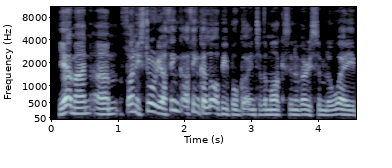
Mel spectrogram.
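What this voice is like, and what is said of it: British accent, not very posh. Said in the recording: “If it's British, it sounds posh, but trust me, it's not as posh as it needs to be ... just the accent makes you posh by default”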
